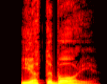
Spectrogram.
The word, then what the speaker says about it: Göteborg: Göteborg.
